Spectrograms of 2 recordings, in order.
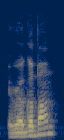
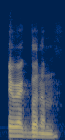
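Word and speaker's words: Iroegbunam: Tim Irogobom, how's that how you pronounce it? Iregbunam. That one. Yeah, that one.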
